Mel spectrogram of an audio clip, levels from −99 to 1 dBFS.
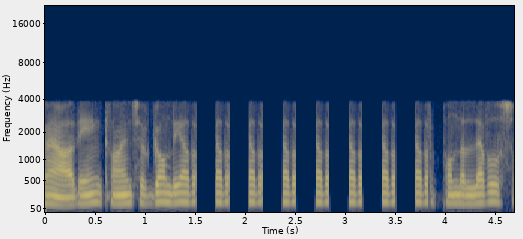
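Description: From 1.50 to 3.82 s, a stutter with silent gaps: a 124 ms burst of speech repeats seven times, each followed by about 208 ms of dead silence, every 332 ms. The likely cause is a stalled stream replaying its last fragment, with the intervening audio lost.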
